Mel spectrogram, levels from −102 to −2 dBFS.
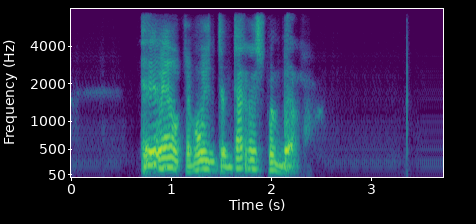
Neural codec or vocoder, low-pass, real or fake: codec, 16 kHz, 1 kbps, FreqCodec, smaller model; 7.2 kHz; fake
